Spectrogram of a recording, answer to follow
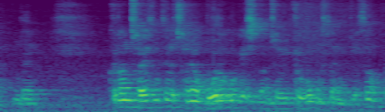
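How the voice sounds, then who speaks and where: Amid noticeable background noise and audible room echo, a man speaks. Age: 40s. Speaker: pharmacist giving church testimony. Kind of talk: testimony. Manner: halting.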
